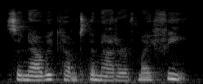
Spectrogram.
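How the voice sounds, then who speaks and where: A woman's voice: medium pitch, fairly even intonation, fast, gravelly, mellow, slight background noise, natural voice, poor audio. Woman voicing a fussy, self-important little male rat. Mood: scornful. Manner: portentous, fussy, easily affronted. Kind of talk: soft-spoken storybook character reading.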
